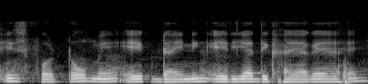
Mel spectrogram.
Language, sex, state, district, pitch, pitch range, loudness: Hindi, male, Uttar Pradesh, Lucknow, 125 Hz, 120-135 Hz, -16 LUFS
